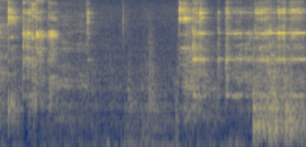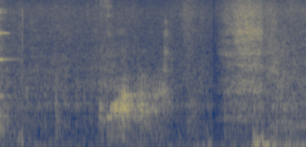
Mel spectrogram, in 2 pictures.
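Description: A metal utensil clinking and scraping against a bowl and a griddle pan as tuna is spooned onto bread, with a ringing clink about two seconds in.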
